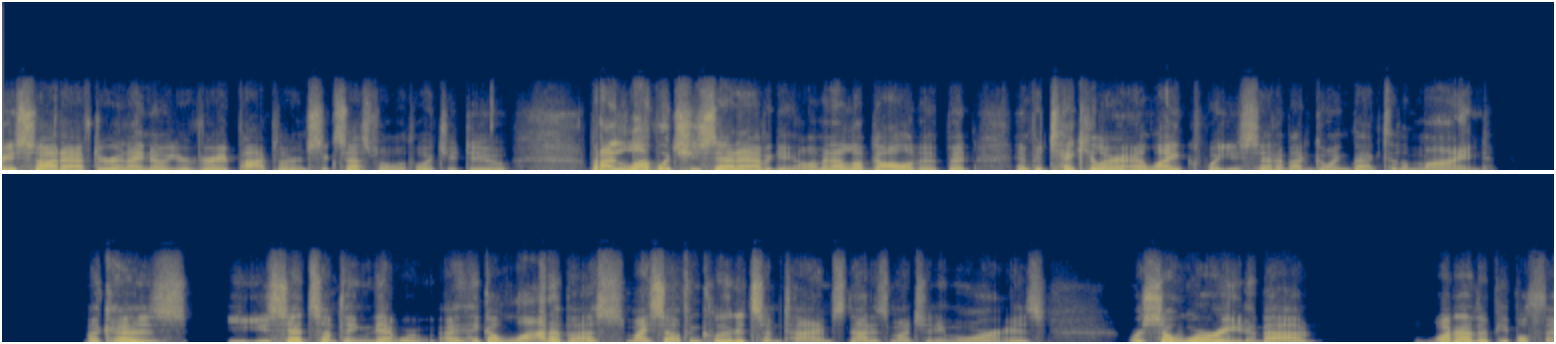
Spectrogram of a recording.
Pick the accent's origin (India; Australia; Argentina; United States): United States; Denver, Colorado; I remember growing up in Colorado. You know, I mean, we didn't even have air conditioning when I was growing up, you know, in Denver, because we didn't need it.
